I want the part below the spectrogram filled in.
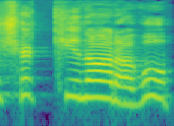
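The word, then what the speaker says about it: שכינה: 하나님의 거하심을 말하는 거예요 히브리어로는 새끼나라고 발음해요 헬라어로는 스캐너로 발음해요 그런데이 스케노오라는 헬라어는 그분이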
